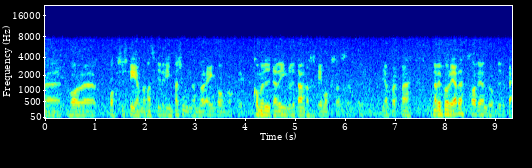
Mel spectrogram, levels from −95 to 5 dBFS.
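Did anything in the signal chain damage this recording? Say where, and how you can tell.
Yes, at the call-processing stage, where noise suppressor artifacts run through the whole clip. Room noise sitting only about 7 dB below the speech is pushed down by about 21 dB between phrases and returns under them. A spectrogram shows flickering, patchy background bins.

Speech cut by the noise suppressor also occurs from 0.0 to 7.32 s and again from 7.76 to 9.34 s. Quiet speech is mistaken for noise and dropped by up to about 22 dB, so consonants and endings sound swallowed. The waveform shows truncated tails, and the spectrogram shows faint components gated away.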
